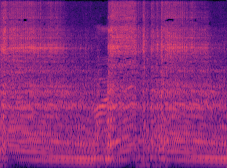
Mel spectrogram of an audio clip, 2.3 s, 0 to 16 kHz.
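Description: A 550-horsepower naturally aspirated flat-plane crank V8 in a Shelby Mustang GT350 revs loudly and steadily, its pitch dipping and climbing again, close and dominant.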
